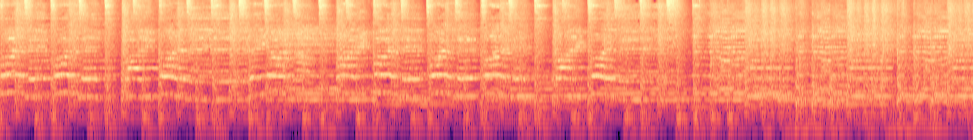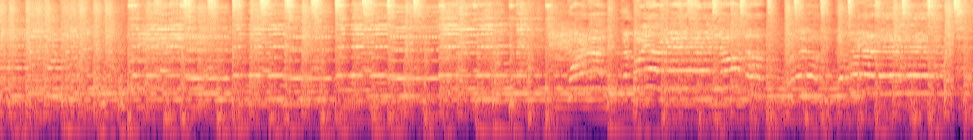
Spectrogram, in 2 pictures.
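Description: A group of girls singing a song together in unison, backed by electric guitar and a steady drum beat.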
